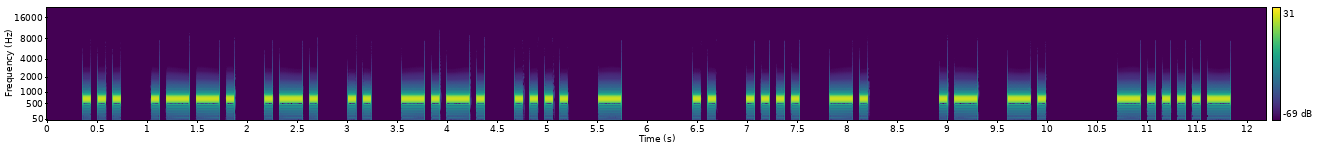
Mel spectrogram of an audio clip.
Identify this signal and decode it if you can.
Morse code, heard as a keyed tone, about 16 wpm, 700 Hz. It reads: SPRICHT IHN AN -
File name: Morsekurs / Witze / Witz 27. Oktober 2020, 70 F80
